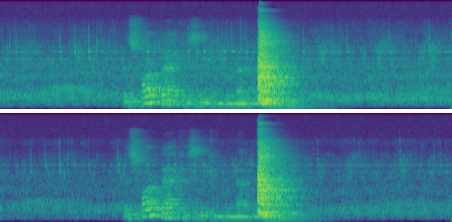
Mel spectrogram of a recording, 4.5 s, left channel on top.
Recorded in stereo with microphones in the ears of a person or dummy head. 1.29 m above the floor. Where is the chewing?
No chewing in this recording.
